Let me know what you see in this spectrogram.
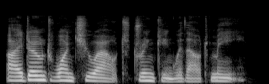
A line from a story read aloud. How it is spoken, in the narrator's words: he says firmly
